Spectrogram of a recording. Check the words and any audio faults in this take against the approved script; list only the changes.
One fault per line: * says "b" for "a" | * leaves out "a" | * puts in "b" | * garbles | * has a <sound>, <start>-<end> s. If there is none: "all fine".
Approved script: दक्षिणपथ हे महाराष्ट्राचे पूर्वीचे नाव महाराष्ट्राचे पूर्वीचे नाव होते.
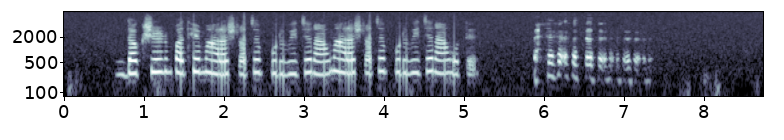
* has a laugh, 5.9-7.4 s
